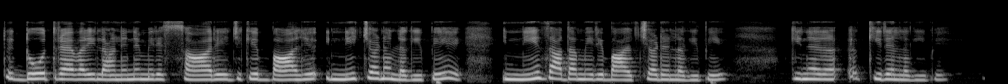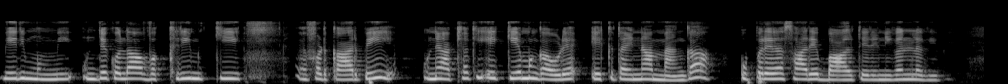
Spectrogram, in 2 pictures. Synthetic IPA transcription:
t̪eːd̪oːt̪ɾɛːʋaːɾiːlaːneːneːmeːɾeːsaːɾeːd͡ʒɪkeːbaːlɦeːɪnːẽːt͡ʃəɽənləɡiːpeːɪnːẽːzjaːd̪aːmeːɾeːbaːlt͡ʃəɽənləɡiːpeː | kɪnekɪɾənləɡiːpeː | meːɾiːməmːiːʊnd̪eːkoːlaːʋəkʰɾiːmɪkːiː | pʰəɽkaːɾpeːiː | ʊnẽːaːkʰjaːkɪeːkeːməŋɡaːʊɽaːɪkt̪ãːɪnːaːmɛ̃ːŋɡaː | ʊpːɾeːd̪aːsaːɾeːbaːlt̪eːɾeːnɪɡənləɡiːpeː

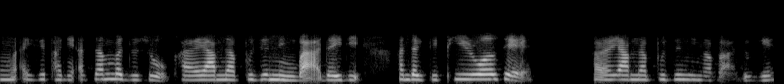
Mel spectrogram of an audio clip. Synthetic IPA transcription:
ɐ̰jsipʰɐniʔɐt͡ʃɐmbɐdusukʰaɾɐjamnɐpuziniŋbɐ̰ɐ̰dɐjdi | handɐk̚tipʰiɾolse | kʰɐɾajamnɐpuziniŋɐbɐ̰ɐ̰duɡi

